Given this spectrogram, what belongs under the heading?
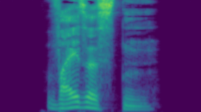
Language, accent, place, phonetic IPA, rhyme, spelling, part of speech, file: German, Germany, Berlin, [ˈvaɪ̯zəstn̩], -aɪ̯zəstn̩, weisesten, adjective, De-weisesten.ogg
- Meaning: 1. superlative degree of weise 2. inflection of weise: strong genitive masculine/neuter singular superlative degree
